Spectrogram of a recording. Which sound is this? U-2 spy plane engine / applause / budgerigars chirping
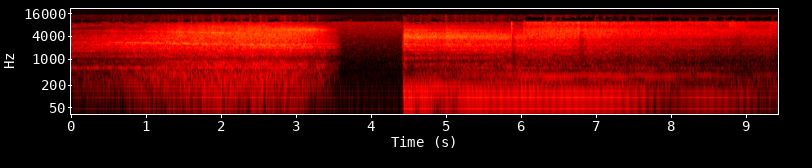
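U-2 spy plane engine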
